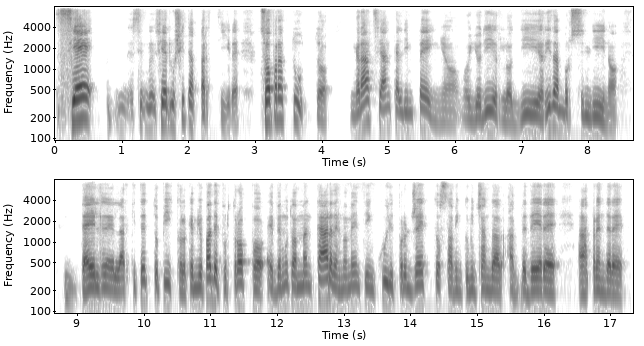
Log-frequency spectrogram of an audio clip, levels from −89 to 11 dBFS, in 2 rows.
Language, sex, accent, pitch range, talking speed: Italian, male, native, 100-155 Hz, 130 wpm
